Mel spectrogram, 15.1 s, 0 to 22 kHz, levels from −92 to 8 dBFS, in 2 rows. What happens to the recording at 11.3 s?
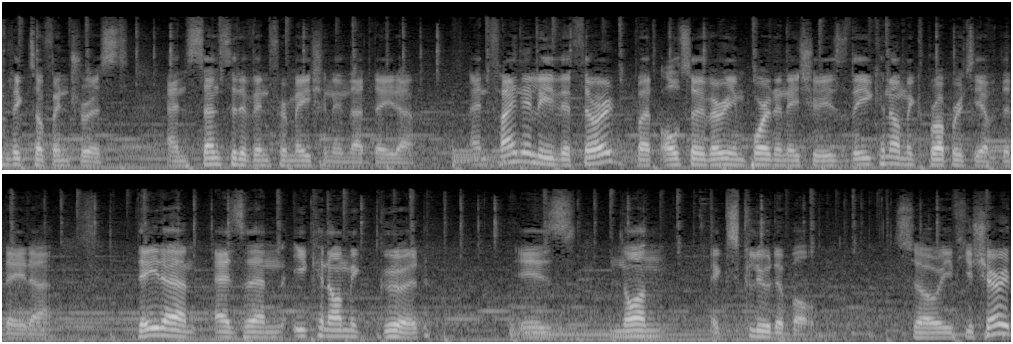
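Nothing goes wrong at 11.3 s; the audio runs through that moment intact, with no dropout, click or other fault.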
